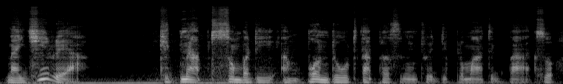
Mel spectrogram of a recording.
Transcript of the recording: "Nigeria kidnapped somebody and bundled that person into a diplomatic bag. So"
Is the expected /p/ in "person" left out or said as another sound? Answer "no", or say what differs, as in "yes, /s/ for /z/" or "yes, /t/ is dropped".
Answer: no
